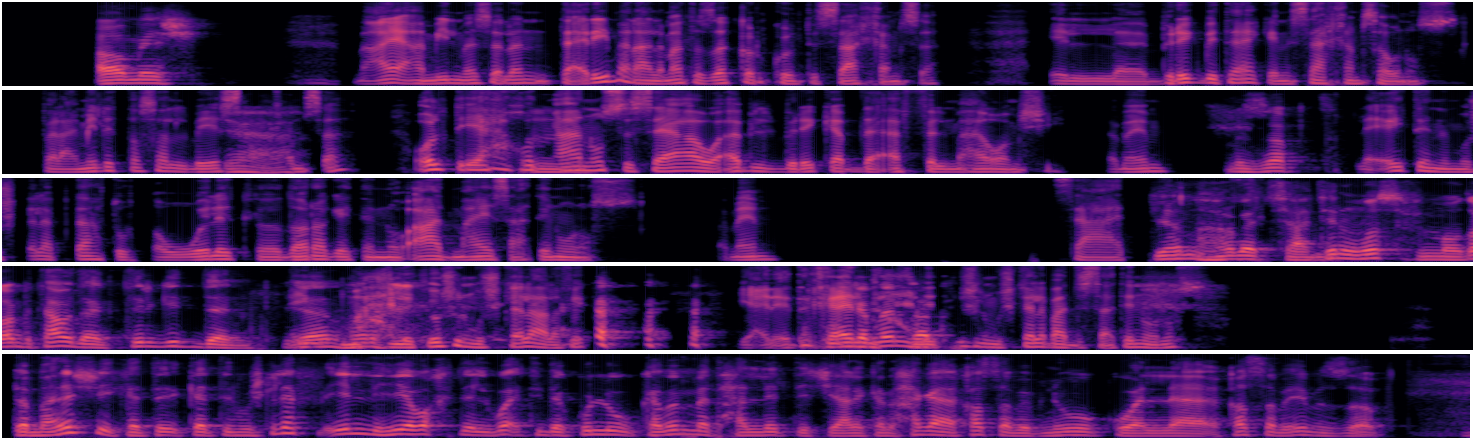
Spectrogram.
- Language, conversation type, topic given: Arabic, podcast, إزاي تقدر تقول «لأ» لطلبات شغل زيادة من غير ما تحرج حد؟
- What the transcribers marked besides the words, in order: in English: "الbreak"; in English: "الbreak"; tapping; laugh; other background noise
